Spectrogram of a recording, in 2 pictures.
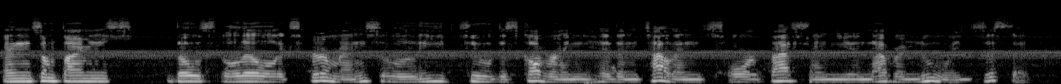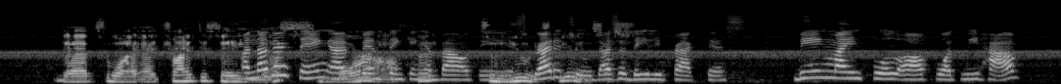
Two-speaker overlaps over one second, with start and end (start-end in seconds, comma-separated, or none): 13.0-15.0, 15.4-16.9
